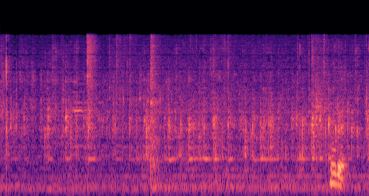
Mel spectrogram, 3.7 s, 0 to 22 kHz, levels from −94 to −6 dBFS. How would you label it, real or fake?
fake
